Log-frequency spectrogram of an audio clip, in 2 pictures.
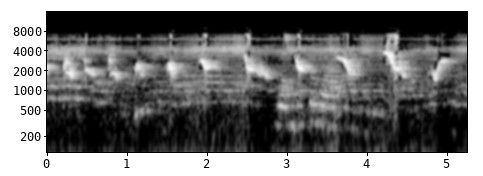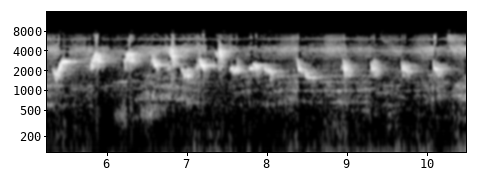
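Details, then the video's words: Newly purchased caged green leafbird, a week in its owner's hands and already singing eagerly, delivers a long, varied stream of quick downslurred whistles and chips, closely spaced, with slight squeaky overtones. "kicau cucak ijo"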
